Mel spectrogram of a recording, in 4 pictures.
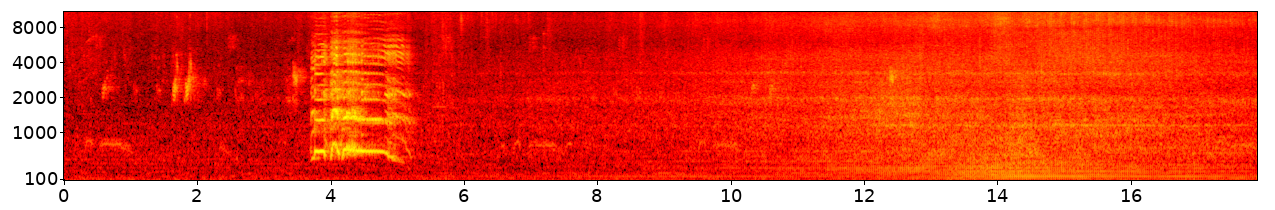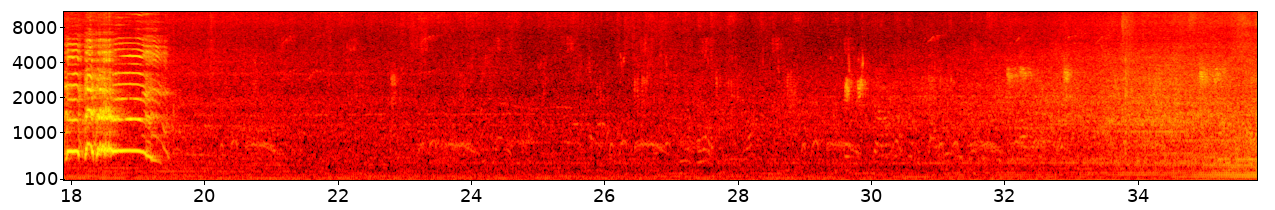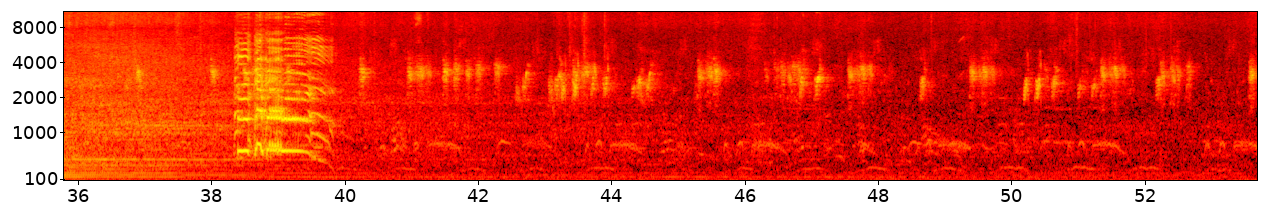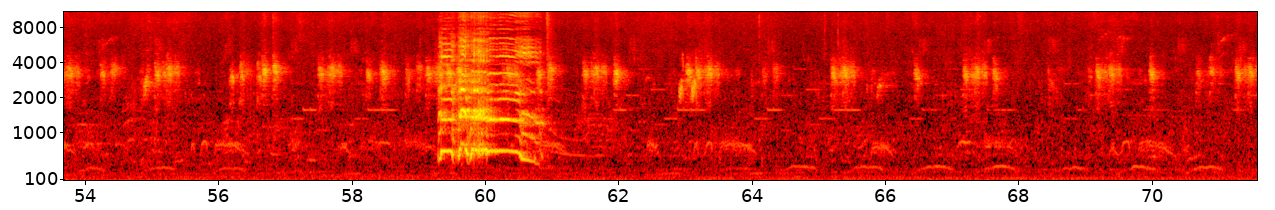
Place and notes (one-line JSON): {"title": "天福村, Hsiao Liouciou Island - Crowing and Birds singing", "date": "2014-11-02 08:22:00", "description": "Crowing sound, Birds singing\nZoom H6 +Rode NT4", "latitude": "22.33", "longitude": "120.36", "altitude": "37", "timezone": "Asia/Taipei"}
